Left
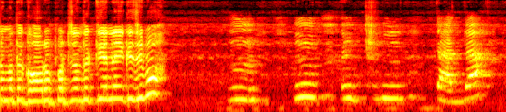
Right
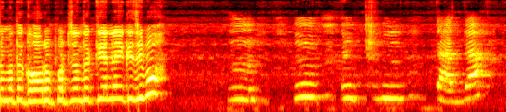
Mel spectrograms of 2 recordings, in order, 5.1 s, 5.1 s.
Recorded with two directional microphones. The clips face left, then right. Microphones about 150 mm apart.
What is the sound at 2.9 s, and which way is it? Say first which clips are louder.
Child singing: left 1 dB; 5° right (ahead or behind).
